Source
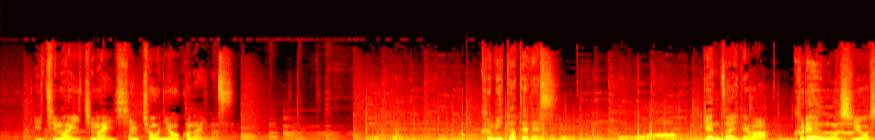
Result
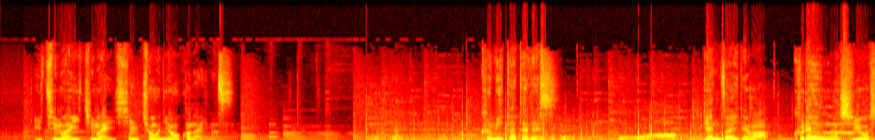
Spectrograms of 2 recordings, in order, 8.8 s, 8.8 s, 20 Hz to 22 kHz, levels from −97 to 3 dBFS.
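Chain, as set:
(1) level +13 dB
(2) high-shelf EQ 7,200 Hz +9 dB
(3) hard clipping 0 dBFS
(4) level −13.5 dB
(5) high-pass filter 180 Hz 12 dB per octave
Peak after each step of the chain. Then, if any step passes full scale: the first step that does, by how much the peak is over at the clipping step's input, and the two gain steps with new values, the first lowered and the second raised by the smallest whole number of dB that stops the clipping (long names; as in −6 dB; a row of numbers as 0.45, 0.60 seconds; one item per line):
+9.0, +9.5, 0.0, −13.5, −7.5 dBFS
step 1, 9.5 dB
step 1 +3 dB, step 4 −3.5 dB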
